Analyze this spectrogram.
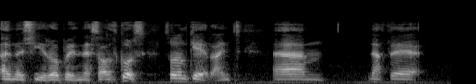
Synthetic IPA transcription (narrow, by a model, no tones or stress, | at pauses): ənəʃiːɾɔbriːðnɛsɔɡ̥ʊrssoːnanɡɛɾa̰jntʰəːm | naθɛ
